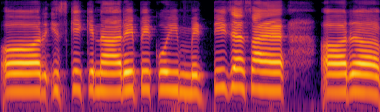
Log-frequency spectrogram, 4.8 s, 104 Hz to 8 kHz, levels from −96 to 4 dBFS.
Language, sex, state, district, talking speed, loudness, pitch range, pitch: Hindi, female, Bihar, West Champaran, 115 wpm, -13 LUFS, 230-250 Hz, 240 Hz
